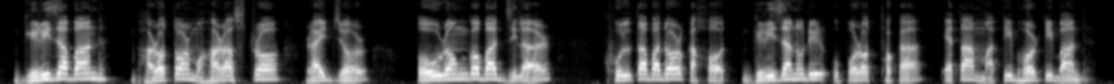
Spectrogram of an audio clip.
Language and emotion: Assamese, neutral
